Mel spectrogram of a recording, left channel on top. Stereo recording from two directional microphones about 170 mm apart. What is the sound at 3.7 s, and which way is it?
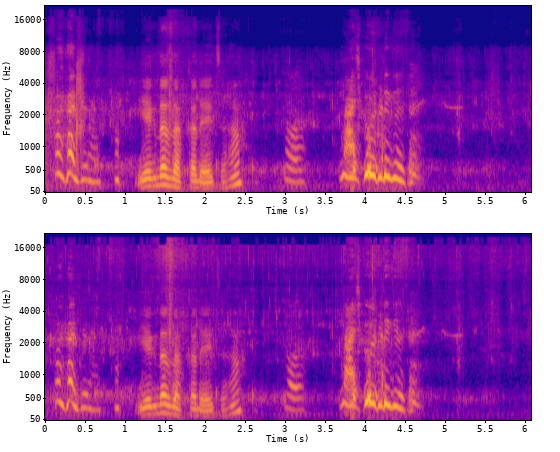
Speech, 50° right (ahead or behind).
